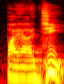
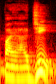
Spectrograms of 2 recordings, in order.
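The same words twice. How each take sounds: The two takes are said the same way.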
